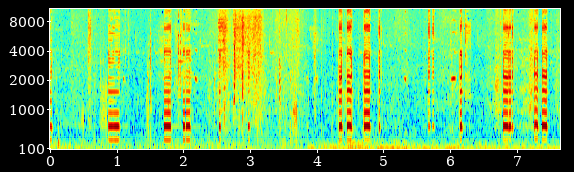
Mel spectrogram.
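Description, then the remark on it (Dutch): A metal detector gives a series of short, warbling electronic beeps, some single and some in quick clusters, over a low outdoor rumble with no talking, signalling a buried object that turns out to be a grenade fragment, near the Peel boundary fault line. “Ja, ik heb het signaal. Ah, spannend. Ik hoor hem piepen.”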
